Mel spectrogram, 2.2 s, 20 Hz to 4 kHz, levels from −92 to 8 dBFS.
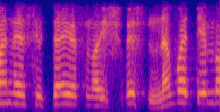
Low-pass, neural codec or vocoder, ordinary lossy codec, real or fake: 3.6 kHz; codec, 16 kHz, 1.1 kbps, Voila-Tokenizer; Opus, 24 kbps; fake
